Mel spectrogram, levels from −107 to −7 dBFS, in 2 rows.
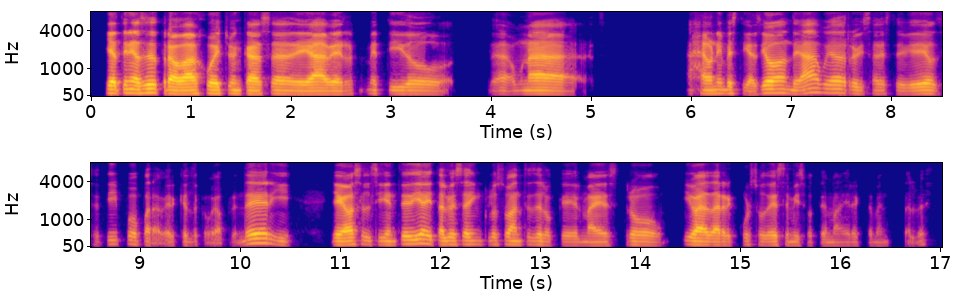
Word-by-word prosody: Ya 130 Hz, -1 st, +7 dB
tenías 135 Hz, -2 st, +5 dB
ese 145 Hz, 0 st, +5 dB
trabajo 115 Hz, 0 st, +6 dB
hecho 120 Hz, +1 st, +2 dB
en 115 Hz, -, -3 dB
casa 115 Hz, 0 st, +2 dB
de 105 Hz, -1 st, +2 dB
haber 105 Hz, +1 st, +3 dB
metido 115 Hz, -2 st, -7 dB, 0.4 s
a -, -, -11 dB
una 110 Hz, -2 st, 0 dB, 1.1 s
Ajá, 115 Hz, -, -2 dB
una 120 Hz, -, -2 dB
investigación 125 Hz, +2 st, 0 dB
de: 115 Hz, -1 st, -5 dB
"Ah, 155 Hz, -, +1 dB
voy 145 Hz, -2 st, -10 dB
a 140 Hz, -1 st, -1 dB
revisar 115 Hz, -2 st, -10 dB
este 110 Hz, 0 st, -15 dB
video, 115 Hz, +2 st, -2 dB
ese 105 Hz, 0 st, -21 dB
tipo, 135 Hz, 0 st, -13 dB
para -, -, -12 dB
ver -, -, -16 dB
qué -, -, -16 dB
es -, -, -24 dB
lo -, -, -23 dB
que -, -, -31 dB
voy -, -, -17 dB
a -, -, -14 dB
aprender", 165 Hz, +3 st, 0 dB
y 115 Hz, -4 st, -14 dB, 0.4 s
llegabas 120 Hz, +2 st, +3 dB
el 125 Hz, -, -11 dB
siguiente 120 Hz, +2 st, -5 dB
día, 150 Hz, +2 st, +2 dB
y 140 Hz, -, -1 dB
tal 120 Hz, 0 st, -3 dB
vez 125 Hz, -, -4 dB
sea 125 Hz, 0 st, -3 dB
incluso 125 Hz, 0 st, -11 dB
antes 120 Hz, 0 st, -6 dB
de 120 Hz, -, -6 dB
lo 110 Hz, -1 st, -14 dB
que 105 Hz, -1 st, -14 dB
el 105 Hz, -, -13 dB
maestro 105 Hz, +1 st, -8 dB, 0.2 s
iba 120 Hz, -3 st, +2 dB
a 115 Hz, -, +3 dB
dar 110 Hz, -1 st, -1 dB
el 110 Hz, -, -9 dB
curso 115 Hz, -1 st, -18 dB
de 110 Hz, 0 st, -6 dB
ese -, -, -12 dB
mismo 105 Hz, 0 st, -17 dB
tema 100 Hz, -1 st, -21 dB
directamente, 100 Hz, -1 st, -25 dB
tal -, -, -27 dB
vez. -, -, -24 dB
115 Hz, 215 wpm, -22 LUFS, 110-125 Hz, 1.1 s, Ya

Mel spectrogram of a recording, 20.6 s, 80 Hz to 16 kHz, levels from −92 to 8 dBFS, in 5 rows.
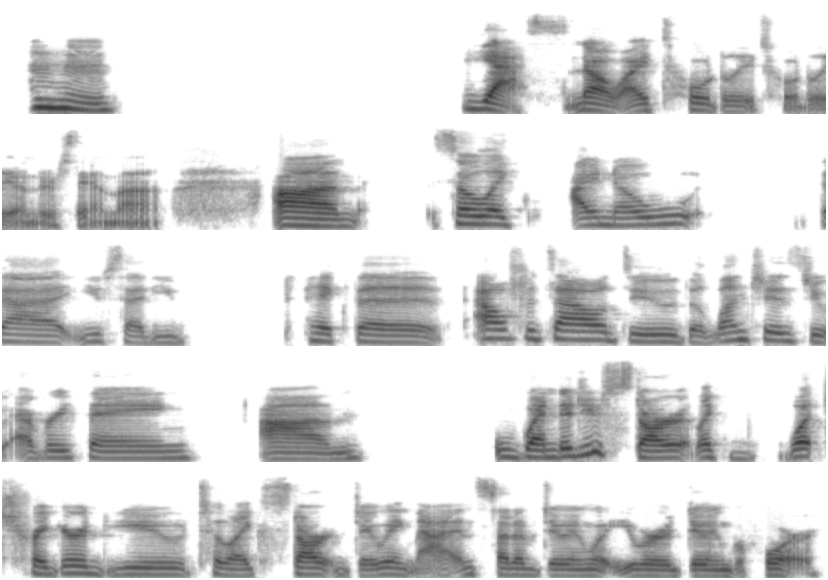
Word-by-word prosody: Mhm. 210 Hz, -7 st, +2 dB, 1.7 s
Yes, -, -, +3 dB
no, -, -, +4 dB
I -, -, +2 dB
totally, 155 Hz, -6 st, -6 dB
totally -, -, -9 dB
understand -, -, -9 dB
that. -, -, -4 dB, 0.6 s
Um, 185 Hz, -3 st, +9 dB, 0.4 s
so, 235 Hz, -2 st, +3 dB
like, 220 Hz, -3 st, +2 dB, 0.3 s
I 200 Hz, -, +1 dB
know 205 Hz, -, -5 dB, 0.6 s
that 185 Hz, -3 st, -4 dB
you 195 Hz, -, -14 dB
said 160 Hz, -5 st, -11 dB
you 160 Hz, -1 st, -15 dB, 0.6 s
pick 200 Hz, -3 st, -3 dB
the 175 Hz, -4 st, -2 dB, 0.2 s
outfits 265 Hz, -1 st, -1 dB
out, 235 Hz, -3 st, +3 dB
do 190 Hz, -2 st, -5 dB
the 175 Hz, -1 st, -8 dB
lunches, 215 Hz, +1 st, -5 dB
do 180 Hz, -, -7 dB
everything, 175 Hz, -1 st, -3 dB, 0.3 s
um, 160 Hz, +1 st, +2 dB, 0.6 s
when 200 Hz, 0 st, +3 dB
did 220 Hz, +3 st, +3 dB
you 325 Hz, -, +2 dB
start? 190 Hz, -, +4 dB
Like, 195 Hz, 0 st, -1 dB, 0.3 s
what 215 Hz, +1 st, +4 dB
triggered 195 Hz, 0 st, 0 dB
you 170 Hz, -1 st, -4 dB
to, -, -, -5 dB
like, 155 Hz, -1 st, -3 dB
start 170 Hz, -1 st, +1 dB
doing 160 Hz, +3 st, -4 dB
that -, -, -1 dB
instead 170 Hz, -1 st, -4 dB
of 160 Hz, -2 st, -3 dB
doing 150 Hz, 0 st, -4 dB
what -, -, -3 dB
you -, -, -4 dB
were 145 Hz, -1 st, +1 dB
doing 145 Hz, -1 st, -2 dB
before? 155 Hz, -, -1 dB
185 Hz, 140 wpm, -24 LUFS, 170-205 Hz, 1.7 s, Um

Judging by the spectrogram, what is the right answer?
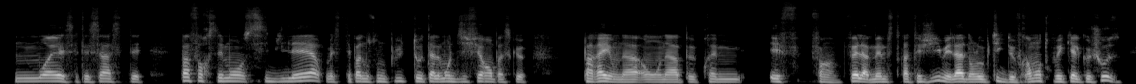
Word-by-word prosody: Mouais, 145 Hz, 0 st, +1 dB
c'était 125 Hz, 0 st, -8 dB
ça, 135 Hz, +3 st, -1 dB
c'était 125 Hz, -2 st, -7 dB, 0.3 s
pas 175 Hz, -, +4 dB
forcément 150 Hz, -3 st, -2 dB
similaire, 145 Hz, +5 st, 0 dB
mais 125 Hz, -, -4 dB
c'était -, -, -11 dB
pas 140 Hz, -, +1 dB
non 135 Hz, -, -2 dB
son 135 Hz, -1 st, -5 dB
plus 145 Hz, +3 st, -8 dB
totalement 140 Hz, -1 st, 0 dB
différent 130 Hz, +2 st, -2 dB
parce 120 Hz, -3 st, -6 dB
que, -, -, -5 dB, 0.6 s
pareil, 140 Hz, +1 st, +6 dB
on 115 Hz, -1 st, -3 dB
a 115 Hz, 0 st, +2 dB
on 115 Hz, 0 st, -2 dB
a 115 Hz, -, +3 dB
à 115 Hz, -, +2 dB
peu 120 Hz, 0 st, -6 dB
près 125 Hz, -, -6 dB
m 120 Hz, -1 st, -4 dB, 0.3 s
ef 130 Hz, -1 st, -3 dB
enfin, 110 Hz, -4 st, -6 dB
fait 150 Hz, -, +8 dB
la 140 Hz, -, +7 dB
même 125 Hz, +1 st, 0 dB
stratégie. 130 Hz, +6 st, -3 dB
Mais 135 Hz, -8 st, +2 dB
là, 135 Hz, +2 st, +10 dB
dans 120 Hz, -1 st, +1 dB
l'optique 125 Hz, +4 st, 0 dB
de 115 Hz, -, +1 dB
vraiment 125 Hz, +7 st, 0 dB
trouver 130 Hz, -3 st, -2 dB
quelque 130 Hz, -3 st, +2 dB
chose. 160 Hz, -, 0 dB
130 Hz, 215 wpm, -26 LUFS, 120-145 Hz, 0.6 s, là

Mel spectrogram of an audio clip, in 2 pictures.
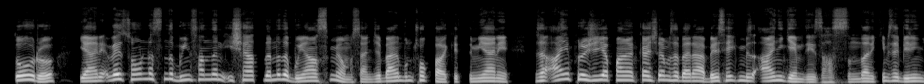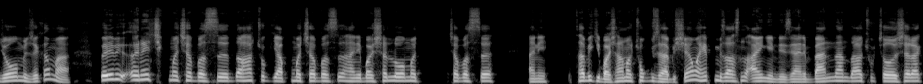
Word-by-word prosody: doğru. 195 Hz, -8 st, +5 dB, 0.2 s
Yani 160 Hz, +3 st, +2 dB
ve 235 Hz, +2 st, +6 dB
sonrasında 245 Hz, -1 st, -2 dB
bu -, -, 0 dB
insanların 230 Hz, +2 st, -1 dB
iş 185 Hz, +2 st, -4 dB
hayatlarına 205 Hz, +1 st, 0 dB
da 220 Hz, -, +3 dB
bu 140 Hz, -, +2 dB
yansımıyor 170 Hz, +3 st, 0 dB
mu 115 Hz, -, -6 dB
sence? 120 Hz, +4 st, -4 dB
Ben 165 Hz, +3 st, +2 dB
bunu 180 Hz, -, -3 dB
çok 190 Hz, 0 st, -2 dB
fark 120 Hz, -1 st, +1 dB
ettim. 135 Hz, +1 st, -4 dB
Yani 150 Hz, -4 st, +2 dB, 0.3 s
mesela 175 Hz, +1 st, 0 dB
aynı 230 Hz, +6 st, 0 dB
projeyi 215 Hz, -3 st, +1 dB
yapan 200 Hz, -1 st, +2 dB
arkadaşlarımızla 195 Hz, -1 st, +1 dB
beraberiz, 165 Hz, -1 st, +2 dB
hepimiz 185 Hz, -3 st, -1 dB
aynı 170 Hz, +5 st, +1 dB
gemideyiz 120 Hz, -, 0 dB
aslında. 120 Hz, +6 st, -3 dB
Kimse 165 Hz, +4 st, -3 dB
1. 150 Hz, +1 st, +2 dB
olmayacak 165 Hz, -, 0 dB
ama 230 Hz, -1 st, -2 dB, 0.3 s
böyle 210 Hz, +3 st, +7 dB
bir 230 Hz, -, +1 dB
öne 210 Hz, +3 st, +1 dB
çıkma 200 Hz, -1 st, -4 dB
çabası, 170 Hz, -3 st, -1 dB
daha 180 Hz, 0 st, +2 dB
çok 180 Hz, -2 st, -8 dB
yapma 165 Hz, +1 st, 0 dB
çabası, 160 Hz, +1 st, -1 dB
hani 150 Hz, -2 st, -1 dB
başarılı 170 Hz, +4 st, +1 dB
olma 170 Hz, 0 st, +1 dB, 0.3 s
çabası 155 Hz, -1 st, -1 dB, 0.3 s
Hani 130 Hz, -1 st, -3 dB, 0.3 s
tabii 175 Hz, +2 st, +2 dB
ki 160 Hz, -, -3 dB
başarmak 150 Hz, +6 st, +2 dB
çok 170 Hz, 0 st, -3 dB
güzel 130 Hz, -6 st, +2 dB
bir -, -, -5 dB
şey 180 Hz, +9 st, 0 dB
ama 205 Hz, -, +2 dB
hepimiz 185 Hz, -1 st, -1 dB
aslında 165 Hz, +2 st, 0 dB
aynı 150 Hz, +1 st, +3 dB
gemideyiz. 120 Hz, -4 st, -2 dB
Yani 120 Hz, -2 st, -1 dB
benden 160 Hz, +5 st, +1 dB
daha 160 Hz, 0 st, +2 dB
çok 160 Hz, -1 st, -16 dB
çalışarak 155 Hz, +1 st, +2 dB
165 Hz, 210 wpm, -20 LUFS, 150-195 Hz, 0.3 s, böyle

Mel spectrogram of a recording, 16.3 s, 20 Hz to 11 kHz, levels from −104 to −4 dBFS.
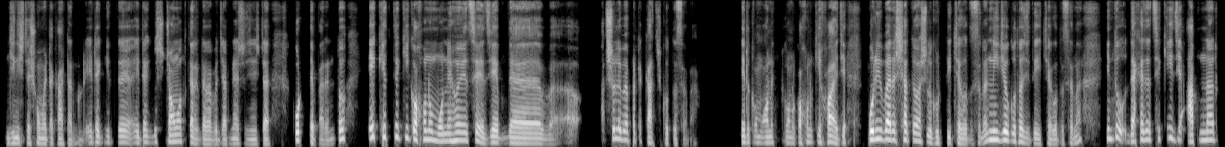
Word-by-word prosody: জিনিসটা 120 Hz, 0 st, -3 dB
সময়টা 110 Hz, -2 st, -4 dB
কাটানোর। 100 Hz, -3 st, -7 dB
এটা 135 Hz, -, -2 dB
কিন্তু 135 Hz, 0 st, -15 dB, 0.2 s
এটা 135 Hz, -, -5 dB
কিন্তু 140 Hz, +2 st, -9 dB
চমৎকার 150 Hz, +1 st, +1 dB
একটা 100 Hz, 0 st, -5 dB
ব্যাপার, 95 Hz, 0 st, -6 dB
যে -, -, -5 dB
আপনি 110 Hz, -, -10 dB
আসলে 105 Hz, -1 st, -11 dB
জিনিসটা 100 Hz, -1 st, -3 dB, 0.4 s
করতে -, -, +4 dB
পারেন। 95 Hz, 0 st, -10 dB
তো 200 Hz, -, +5 dB, 0.4 s
এক্ষেত্রে 250 Hz, +1 st, 0 dB
কি 235 Hz, -, -1 dB
কখনো 195 Hz, +1 st, +5 dB
মনে 165 Hz, +1 st, +2 dB
হয়েছে, 175 Hz, -1 st, +2 dB
যে 140 Hz, -, +4 dB, 0.2 s
অ্যা 120 Hz, -, +4 dB, 0.7 s
আ -, -, -11 dB, 0.4 s
আসলে 215 Hz, 0 st, +3 dB
ব্যাপারটা 185 Hz, -, -4 dB
কাজ -, -, 0 dB
করতেছে -, -, -4 dB
না? -, -, -29 dB, 0.7 s
এরকম 135 Hz, -2 st, -4 dB
অনেক 130 Hz, 0 st, -5 dB, 0.3 s
কখন 145 Hz, -, -3 dB
কি -, -, -2 dB
হয়, 140 Hz, -5 st, +6 dB
যে -, -, 0 dB, 0.3 s
পরিবারের 195 Hz, -2 st, +9 dB
সাথেও 175 Hz, -2 st, +2 dB
আসলে 140 Hz, -2 st, 0 dB
ঘুরতে 125 Hz, -, -6 dB
ইচ্ছা 120 Hz, -, 0 dB
করতেছে 105 Hz, +3 st, -3 dB
না? -, -, -1 dB
নিজেও 190 Hz, -1 st, +7 dB
কোথাও 150 Hz, -4 st, +1 dB
যেতে 110 Hz, -, -8 dB
ইচ্ছা 105 Hz, -, -7 dB
করতেছে 100 Hz, +3 st, -5 dB
না। 150 Hz, -, -6 dB, 0.3 s
কিন্তু 215 Hz, -2 st, 0 dB, 0.2 s
দেখা 190 Hz, -, +2 dB
যাচ্ছে 195 Hz, +1 st, -2 dB
কি 235 Hz, -, -3 dB
যে -, -, -3 dB, 0.2 s
আপনার 185 Hz, +1 st, 0 dB
145 Hz, 200 wpm, -24 LUFS, 110-185 Hz, 0.7 s, পরিবারের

